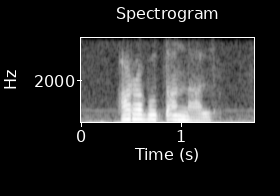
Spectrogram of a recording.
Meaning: to dawn (to become morning)
- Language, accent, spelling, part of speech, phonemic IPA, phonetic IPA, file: Armenian, Eastern Armenian, առավոտանալ, verb, /ɑrɑvotɑˈnɑl/, [ɑrɑvotɑnɑ́l], Hy-առավոտանալ.ogg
